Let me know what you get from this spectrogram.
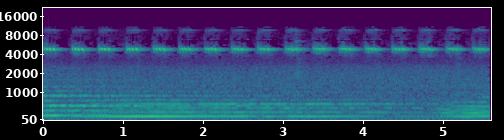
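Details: Crickets chirping at night under moonlight, mixed into relaxing sleep music: high, sharp pulses repeated about three times per second in a steady rhythm, over soft sustained music tones.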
